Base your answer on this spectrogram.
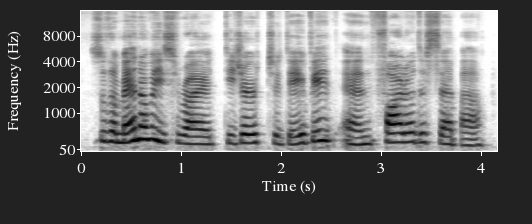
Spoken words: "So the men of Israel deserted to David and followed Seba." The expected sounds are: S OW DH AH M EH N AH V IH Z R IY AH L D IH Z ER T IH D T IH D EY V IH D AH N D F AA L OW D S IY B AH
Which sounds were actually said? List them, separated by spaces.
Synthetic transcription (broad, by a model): S OW DH AH M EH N AH V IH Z R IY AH L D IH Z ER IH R T IH D EY V IH D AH N F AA L OW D S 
